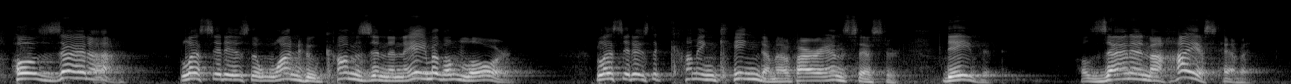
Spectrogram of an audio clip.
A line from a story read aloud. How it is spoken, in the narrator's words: those who went ahead, as well as those who follow, were shouting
